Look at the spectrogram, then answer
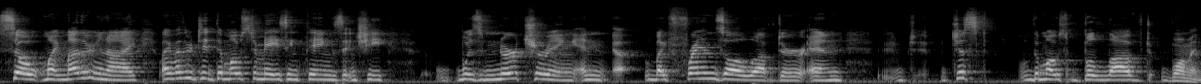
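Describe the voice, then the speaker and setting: A woman's fairly high-pitched, a normal speaking voice, with ordinary pitch variation and a fairly slow pace. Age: 60s. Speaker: comedian and storyteller. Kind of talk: storytelling. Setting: on a couch in host's apartment.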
